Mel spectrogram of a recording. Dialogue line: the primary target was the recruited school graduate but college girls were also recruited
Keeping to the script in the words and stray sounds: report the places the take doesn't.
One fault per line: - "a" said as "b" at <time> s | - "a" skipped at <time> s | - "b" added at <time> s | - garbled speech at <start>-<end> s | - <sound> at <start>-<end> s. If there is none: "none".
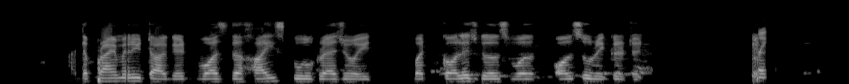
- "recruited" said as "high" at 2.4 s
- laugh at 7.5-7.7 s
